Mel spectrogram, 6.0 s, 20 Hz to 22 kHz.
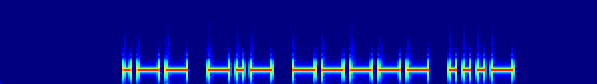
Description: Morse code, heard as a keyed tone, about 17 wpm, 700 Hz. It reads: WK0V
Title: USA Call Signs - 4 Characters - 4x Character Spacing - 17wpm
